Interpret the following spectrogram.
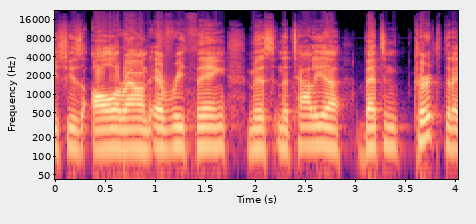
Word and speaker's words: Natalia Betancurt: she's a beauty she's all around everything miss natalia bettencourt did i say that right that's perfectly pronounced good morning everyone good morning thank you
